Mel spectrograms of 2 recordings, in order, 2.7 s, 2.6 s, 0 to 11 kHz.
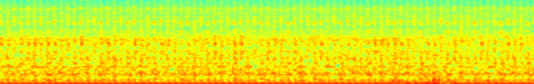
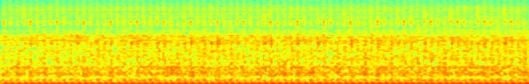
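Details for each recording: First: Renault Laguna 3 2.0 dCi diesel, now hot, during a timing chain job: steady idle clatter with an even beat. The rubbing noise heard when cold is gone, with no rattle from the engine front; normal idle. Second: Renault Laguna 3 2.0 dCi diesel just started cold during a timing chain job: busy clatter with a steady rubbing hiss over it. The owner says it rubbed when cold and suspects a noisy bearing; the cause is unconfirmed.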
